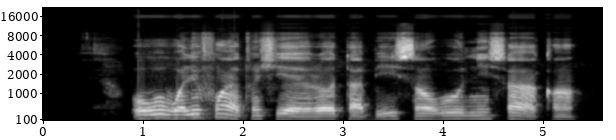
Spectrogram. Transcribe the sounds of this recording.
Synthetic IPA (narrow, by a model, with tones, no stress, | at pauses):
o˧wo˦wɔ˧le˦fũ˦a˦˨tũ˨˦ʃe˧ɛ˨ɾɔ˧ta˨bi˨˦sã˧wo˦nĩ˦sa˦a˨kʰã˧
